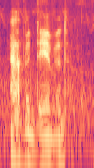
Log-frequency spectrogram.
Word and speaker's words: affidavit: Affidavit. Oh, that is how you say it. Affidavit. Yeah, it's just like the name David. It's affidavit. Yeah, it's weird.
